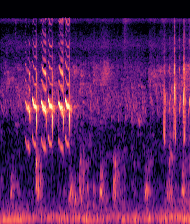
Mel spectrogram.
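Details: Javan grey-throated white-eye, thin-browed type, calling four clear, high, downslurred notes in an even, rapid series, followed by quiet ticking and faint chirps against a low steady hum.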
